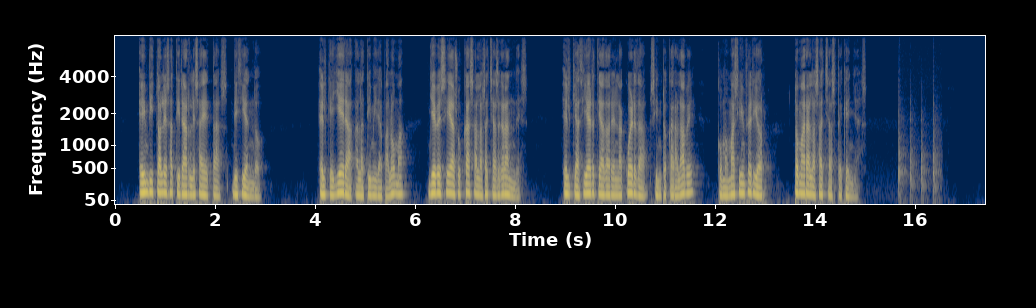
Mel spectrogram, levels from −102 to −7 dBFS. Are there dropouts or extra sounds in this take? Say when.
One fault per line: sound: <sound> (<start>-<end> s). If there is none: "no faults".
sound: thud (15.6-16.6 s)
